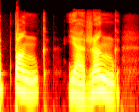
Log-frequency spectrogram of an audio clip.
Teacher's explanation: जब हम अनुस्वार बोलते हैं जैसे पंख या रंग तो हवा मुख्य रूप से नाक से बाहर निकलती है।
